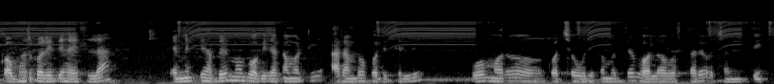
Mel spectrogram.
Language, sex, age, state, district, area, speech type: Odia, male, 18-30, Odisha, Rayagada, rural, spontaneous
